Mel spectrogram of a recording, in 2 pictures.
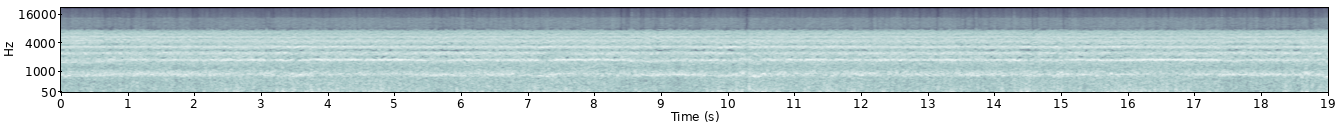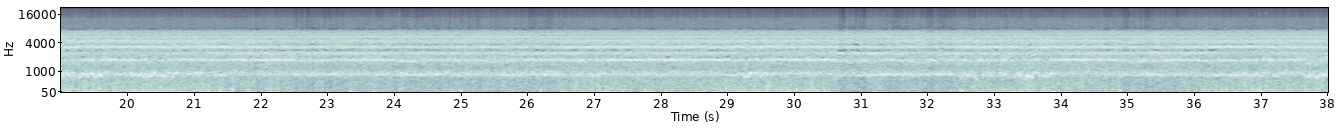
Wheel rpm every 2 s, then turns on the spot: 230, 230, 230, 230, 230, 230, 230, 230, 230, 230, 230, 230, 230, 230, 230, 220, 220, 230, 210.
none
